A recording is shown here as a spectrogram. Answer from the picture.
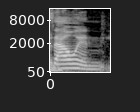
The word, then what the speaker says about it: Samhain: Samhain, yes.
